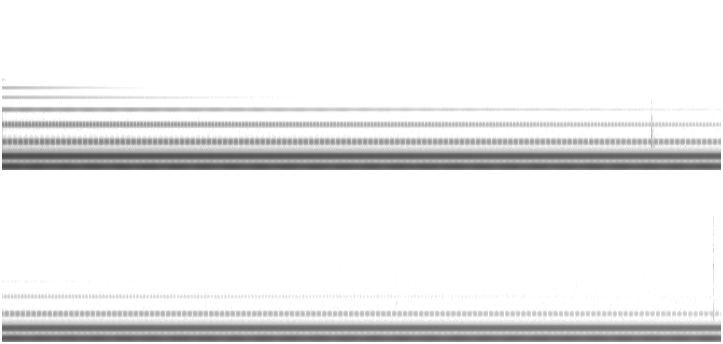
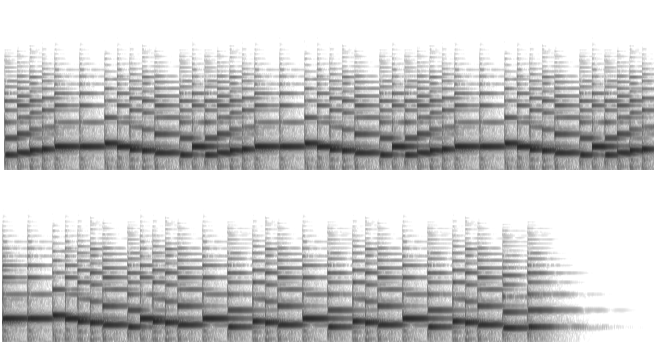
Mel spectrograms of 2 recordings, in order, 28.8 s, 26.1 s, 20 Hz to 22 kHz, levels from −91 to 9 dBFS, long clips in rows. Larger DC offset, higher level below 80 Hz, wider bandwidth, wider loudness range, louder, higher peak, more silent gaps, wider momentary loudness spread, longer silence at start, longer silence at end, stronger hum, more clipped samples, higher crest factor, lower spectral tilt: neither; second, -66 dBFS vs -52 dBFS; second, 1.7 kHz vs 4.9 kHz; first, 10 LU vs 2 LU; second, -28 LUFS vs -14 LUFS; second, -14 dBFS vs -2 dBFS; neither; first, 11 LU vs 5 LU; about the same, 0 s vs 0.05 s; second, 0 s vs 1.9 s; neither; neither; about the same, 12 dB vs 12 dB; first, -14 dB/octave vs -7 dB/octave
